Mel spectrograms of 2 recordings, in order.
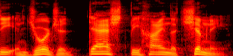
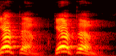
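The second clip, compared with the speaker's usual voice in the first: very high, shrill, loud screaming; 12 semitones higher, 8 dB louder than usual. A man heard from the attic as the children hide: screaming. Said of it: "She could hear the man screaming".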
